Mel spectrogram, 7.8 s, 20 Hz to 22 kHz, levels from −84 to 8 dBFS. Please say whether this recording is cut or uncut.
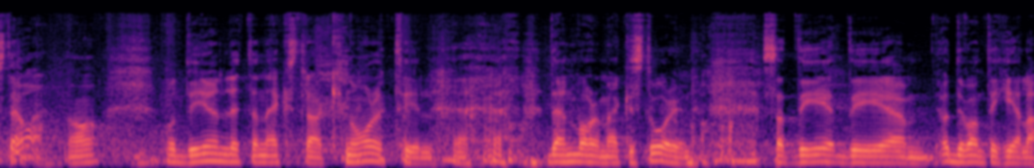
cut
